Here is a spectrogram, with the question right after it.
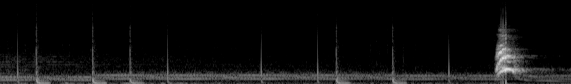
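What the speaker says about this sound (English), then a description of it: "Smudge, stop barking!" A dog barks in a steady series of short, sharp woofs, about ten of them at roughly regular intervals over a low constant hum, and a brighter, louder yelp or squeal closes the run near the end.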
